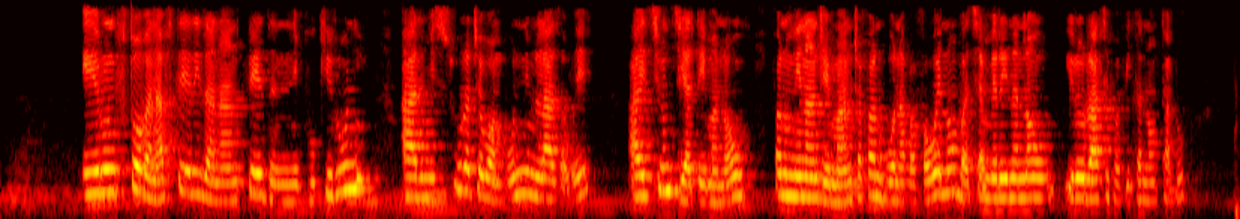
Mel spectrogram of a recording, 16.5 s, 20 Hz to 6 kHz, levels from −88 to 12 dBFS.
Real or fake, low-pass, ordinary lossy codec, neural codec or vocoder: real; 5.4 kHz; AAC, 24 kbps; none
